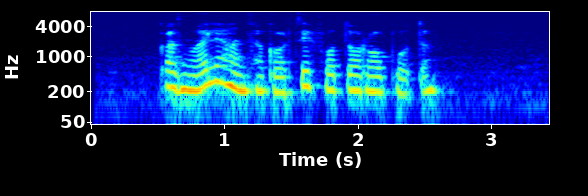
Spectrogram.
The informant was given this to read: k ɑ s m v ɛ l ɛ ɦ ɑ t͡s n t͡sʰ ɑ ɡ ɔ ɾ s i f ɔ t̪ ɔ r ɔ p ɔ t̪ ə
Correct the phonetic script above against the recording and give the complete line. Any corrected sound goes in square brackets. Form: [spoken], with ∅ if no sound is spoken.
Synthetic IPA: k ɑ [z] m v ɛ l ɛ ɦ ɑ [∅] n t͡sʰ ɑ ɡ ɔ ɾ [t͡s] i f ɔ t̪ ɔ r ɔ [b] ɔ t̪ ə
